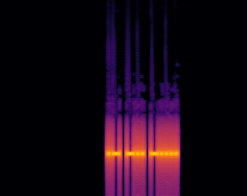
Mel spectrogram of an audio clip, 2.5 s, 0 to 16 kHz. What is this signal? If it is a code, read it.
Morse code, heard as a keyed tone, about 50 wpm, 700 Hz. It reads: AD6
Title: All Cut Numbers - 3-Digit 50wpm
